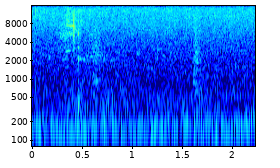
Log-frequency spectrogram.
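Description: Near silence: faint room tone, with one brief faint sound about half a second in.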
